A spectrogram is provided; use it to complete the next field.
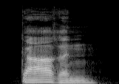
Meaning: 1. cook (prepare (food) for eating) 2. cook (become ready for eating)
- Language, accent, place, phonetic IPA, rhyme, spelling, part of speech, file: German, Germany, Berlin, [ˈɡaːʁən], -aːʁən, garen, verb / adjective, De-garen.ogg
